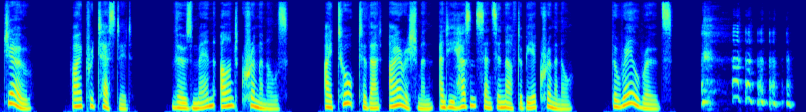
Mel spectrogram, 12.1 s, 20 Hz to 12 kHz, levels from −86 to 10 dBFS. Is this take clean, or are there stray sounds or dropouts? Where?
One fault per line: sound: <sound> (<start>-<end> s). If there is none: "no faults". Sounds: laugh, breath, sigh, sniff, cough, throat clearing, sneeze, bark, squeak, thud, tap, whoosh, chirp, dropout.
sound: laugh (10.5-11.9 s)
